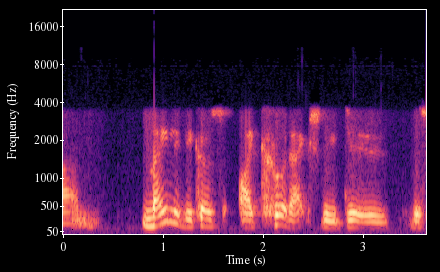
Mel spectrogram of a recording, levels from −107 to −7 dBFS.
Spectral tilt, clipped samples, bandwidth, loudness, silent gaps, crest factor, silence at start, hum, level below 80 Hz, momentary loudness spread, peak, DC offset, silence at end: -10 dB/octave; under 0.1%; 3.8 kHz; -20 LUFS; none; 20 dB; 0 s; none; -70 dBFS; 10 LU; 0 dBFS; under 0.1%; 0 s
